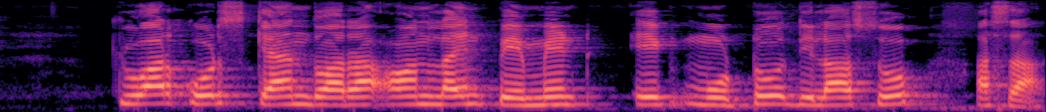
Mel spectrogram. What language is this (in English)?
Marathi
